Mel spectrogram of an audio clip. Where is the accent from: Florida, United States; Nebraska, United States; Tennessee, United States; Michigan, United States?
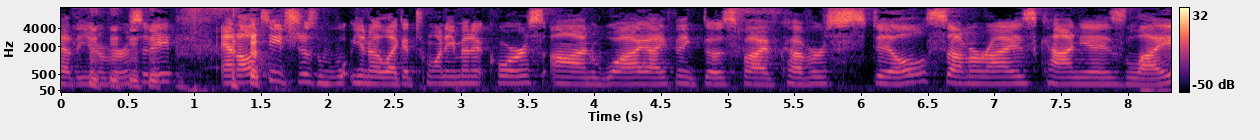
Nebraska, United States; I'm from Nebraska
